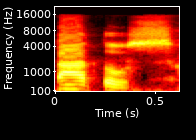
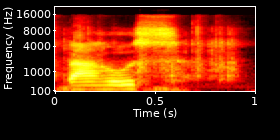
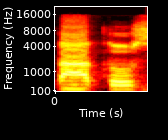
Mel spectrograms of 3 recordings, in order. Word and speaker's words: Tattoos: to pronounce this thing, it pronounced tatus, okay? I don't care to the people who call this tahus. I'm going to say it. WL manufacturer who manufactured this thing confirmed that this pronounced tatus and not tahus.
